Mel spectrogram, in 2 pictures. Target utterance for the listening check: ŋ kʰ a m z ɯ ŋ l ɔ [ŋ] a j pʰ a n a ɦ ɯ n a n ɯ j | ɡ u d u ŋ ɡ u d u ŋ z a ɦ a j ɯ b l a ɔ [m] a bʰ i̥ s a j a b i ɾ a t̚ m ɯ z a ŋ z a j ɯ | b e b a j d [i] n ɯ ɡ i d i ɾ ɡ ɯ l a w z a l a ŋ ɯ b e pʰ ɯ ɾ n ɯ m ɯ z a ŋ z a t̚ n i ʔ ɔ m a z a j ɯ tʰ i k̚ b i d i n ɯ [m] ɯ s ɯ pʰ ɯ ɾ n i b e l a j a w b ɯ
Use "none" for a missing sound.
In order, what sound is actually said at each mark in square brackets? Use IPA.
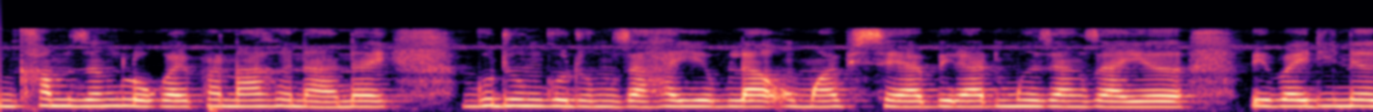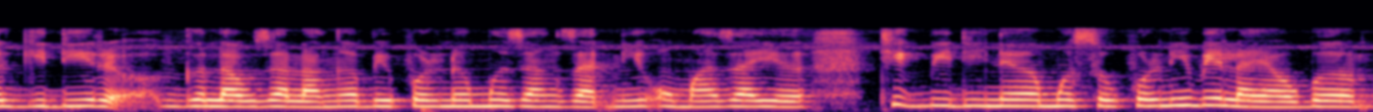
ɡ, m, i, m

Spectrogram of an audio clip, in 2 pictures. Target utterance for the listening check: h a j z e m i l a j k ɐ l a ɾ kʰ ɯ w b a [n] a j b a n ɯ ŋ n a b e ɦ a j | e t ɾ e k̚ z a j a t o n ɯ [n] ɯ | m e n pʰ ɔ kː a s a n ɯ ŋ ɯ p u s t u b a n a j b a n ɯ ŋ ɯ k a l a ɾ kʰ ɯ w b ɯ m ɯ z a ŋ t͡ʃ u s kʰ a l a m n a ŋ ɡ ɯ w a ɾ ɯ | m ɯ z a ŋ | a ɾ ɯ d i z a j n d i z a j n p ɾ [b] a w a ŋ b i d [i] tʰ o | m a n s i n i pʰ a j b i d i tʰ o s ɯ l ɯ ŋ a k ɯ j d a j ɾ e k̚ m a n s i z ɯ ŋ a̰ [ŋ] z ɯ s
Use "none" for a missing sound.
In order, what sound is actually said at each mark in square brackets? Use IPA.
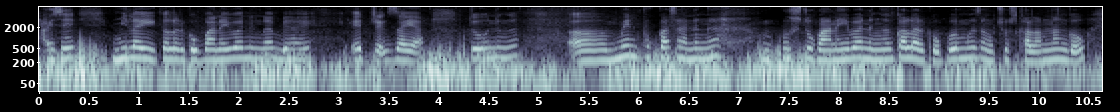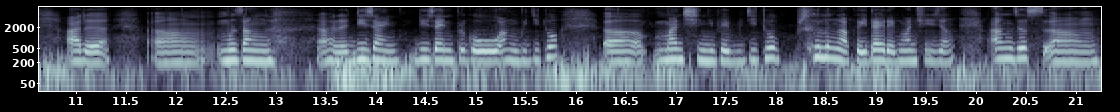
n, ŋ, ɡ, i, ŋ

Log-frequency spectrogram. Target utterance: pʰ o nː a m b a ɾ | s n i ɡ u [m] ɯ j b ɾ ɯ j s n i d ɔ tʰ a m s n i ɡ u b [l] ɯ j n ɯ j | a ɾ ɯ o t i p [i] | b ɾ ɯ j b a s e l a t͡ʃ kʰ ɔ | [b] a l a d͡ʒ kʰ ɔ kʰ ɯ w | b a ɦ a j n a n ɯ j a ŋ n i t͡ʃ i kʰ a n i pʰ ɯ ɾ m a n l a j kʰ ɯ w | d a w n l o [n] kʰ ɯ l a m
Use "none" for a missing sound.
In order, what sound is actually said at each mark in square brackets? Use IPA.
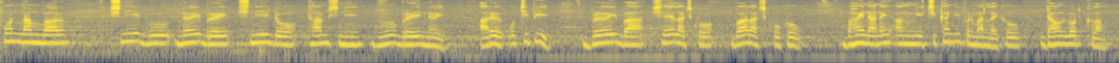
n, ɾ, i, b, d

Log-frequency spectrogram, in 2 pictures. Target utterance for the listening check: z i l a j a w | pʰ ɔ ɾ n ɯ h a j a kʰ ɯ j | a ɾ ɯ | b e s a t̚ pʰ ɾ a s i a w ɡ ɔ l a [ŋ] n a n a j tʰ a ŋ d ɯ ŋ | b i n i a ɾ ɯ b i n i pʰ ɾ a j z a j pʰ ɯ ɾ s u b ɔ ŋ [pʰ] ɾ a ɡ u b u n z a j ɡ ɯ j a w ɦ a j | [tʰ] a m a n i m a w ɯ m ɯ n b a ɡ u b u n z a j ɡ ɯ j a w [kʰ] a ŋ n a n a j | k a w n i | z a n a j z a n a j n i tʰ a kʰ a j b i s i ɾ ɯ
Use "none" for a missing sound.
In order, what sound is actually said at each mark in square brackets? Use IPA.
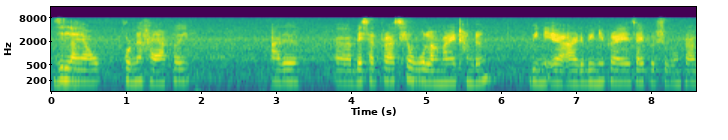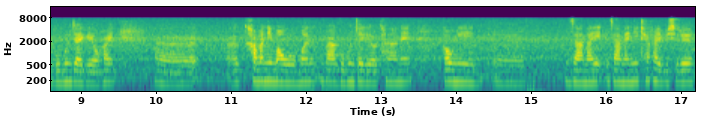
ŋ, pʰ, kʰ, tʰ

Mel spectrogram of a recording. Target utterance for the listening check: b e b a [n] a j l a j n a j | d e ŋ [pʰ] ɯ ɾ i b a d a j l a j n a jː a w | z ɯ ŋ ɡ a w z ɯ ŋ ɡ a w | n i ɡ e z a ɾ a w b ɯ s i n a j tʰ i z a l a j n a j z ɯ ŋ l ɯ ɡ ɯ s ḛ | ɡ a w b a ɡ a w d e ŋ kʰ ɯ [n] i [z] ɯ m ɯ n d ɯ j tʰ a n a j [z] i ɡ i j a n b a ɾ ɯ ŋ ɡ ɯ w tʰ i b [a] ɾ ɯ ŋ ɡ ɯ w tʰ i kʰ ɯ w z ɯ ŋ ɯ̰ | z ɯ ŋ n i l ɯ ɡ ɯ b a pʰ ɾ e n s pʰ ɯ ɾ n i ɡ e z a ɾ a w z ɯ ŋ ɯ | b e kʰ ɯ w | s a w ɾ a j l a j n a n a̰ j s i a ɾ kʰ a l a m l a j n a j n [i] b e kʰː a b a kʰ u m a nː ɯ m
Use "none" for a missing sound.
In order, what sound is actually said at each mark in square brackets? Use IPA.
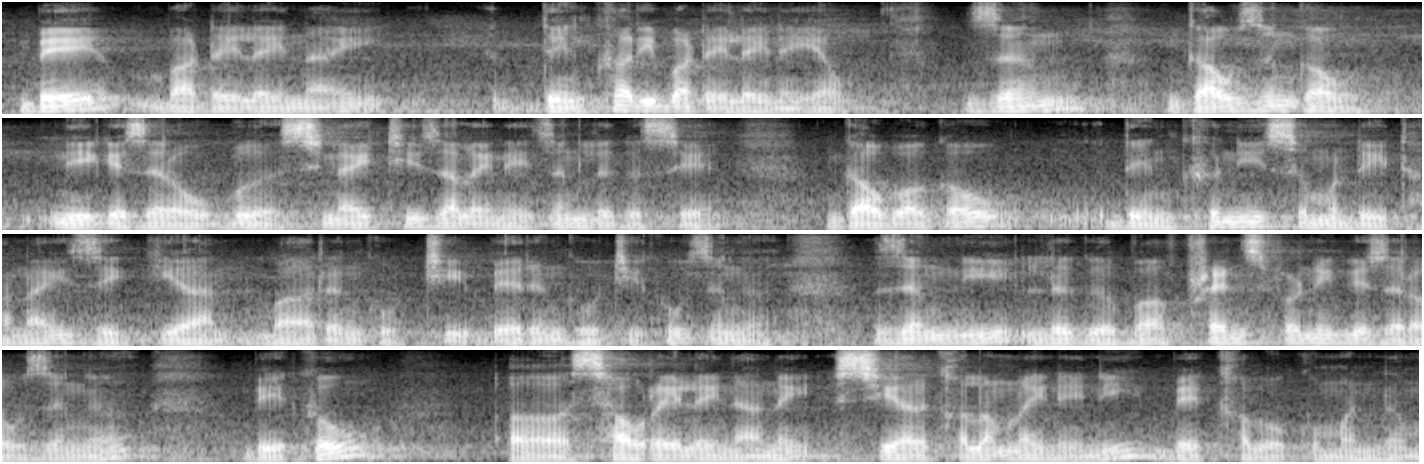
d, kʰ, n, s, z, e, i

